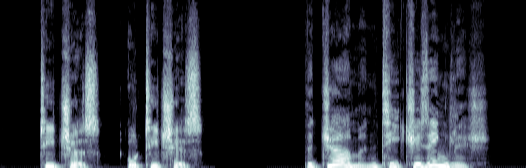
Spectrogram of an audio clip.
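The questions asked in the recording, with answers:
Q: Teachers or teaches.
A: teaches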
